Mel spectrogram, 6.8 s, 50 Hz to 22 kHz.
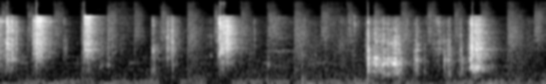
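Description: A Glock 43 pistol is pushed into a We The People IWB holster, giving several sharp plastic clicks and snaps at irregular intervals, close and fairly loud, with some rustling handling in between.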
